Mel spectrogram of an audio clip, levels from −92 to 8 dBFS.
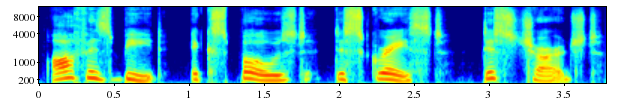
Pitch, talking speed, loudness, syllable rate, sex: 205 Hz, 95 wpm, -19 LUFS, 3.7 syllables/s, female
